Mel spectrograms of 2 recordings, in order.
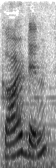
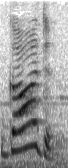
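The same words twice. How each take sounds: First: The R sound is pronounced. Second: The R sound is silent. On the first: The speaker calls it wrong. "Not garden" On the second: The speaker calls it right. "it's garden"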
